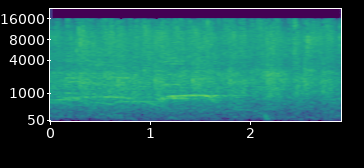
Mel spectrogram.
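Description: An audience applauds steadily for three seconds, a dense, even wash of many hands clapping at once, with a faint whistle or cheer rising briefly above the clatter.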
